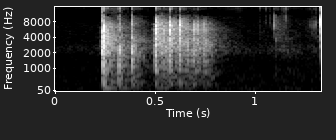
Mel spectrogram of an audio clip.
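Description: A die is rolled for a cash savings challenge, landing in a quick close clatter of hard bounces that fades out, followed by one more short rattle.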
